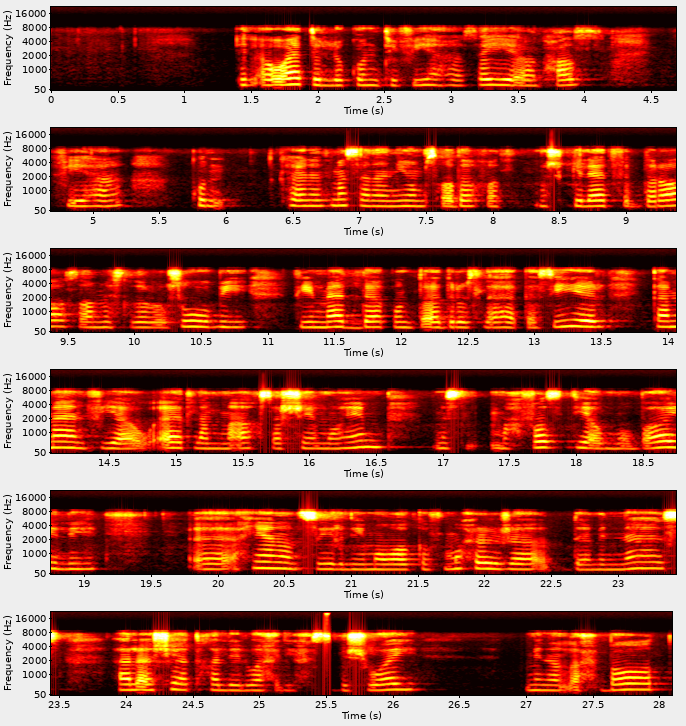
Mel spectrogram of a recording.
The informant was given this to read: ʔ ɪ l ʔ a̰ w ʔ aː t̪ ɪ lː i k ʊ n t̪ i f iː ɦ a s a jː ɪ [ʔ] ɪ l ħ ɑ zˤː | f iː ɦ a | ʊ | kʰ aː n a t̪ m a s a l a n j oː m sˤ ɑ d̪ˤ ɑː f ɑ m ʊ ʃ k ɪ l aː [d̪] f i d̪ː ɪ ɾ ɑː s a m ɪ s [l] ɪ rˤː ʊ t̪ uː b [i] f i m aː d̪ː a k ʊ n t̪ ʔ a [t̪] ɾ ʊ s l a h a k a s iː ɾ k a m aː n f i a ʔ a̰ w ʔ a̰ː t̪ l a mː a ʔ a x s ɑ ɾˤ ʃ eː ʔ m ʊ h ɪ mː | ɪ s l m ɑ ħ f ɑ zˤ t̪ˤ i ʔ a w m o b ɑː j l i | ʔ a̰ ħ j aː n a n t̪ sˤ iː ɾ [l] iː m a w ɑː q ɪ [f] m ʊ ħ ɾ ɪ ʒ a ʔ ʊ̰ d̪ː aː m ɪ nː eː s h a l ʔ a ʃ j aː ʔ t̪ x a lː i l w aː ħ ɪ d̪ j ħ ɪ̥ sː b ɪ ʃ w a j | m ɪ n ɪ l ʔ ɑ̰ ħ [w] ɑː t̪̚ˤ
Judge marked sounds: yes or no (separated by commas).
yes, no, yes, yes, no, yes, yes, no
